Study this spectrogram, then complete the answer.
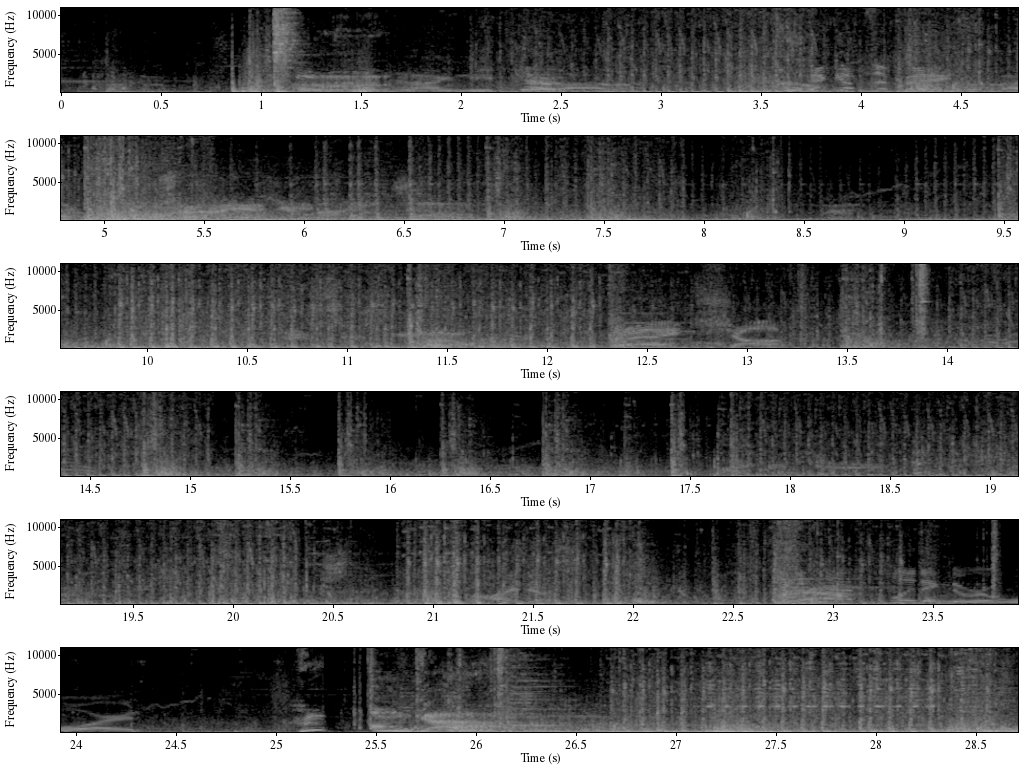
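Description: A video game's automatic rifle fires shots.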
